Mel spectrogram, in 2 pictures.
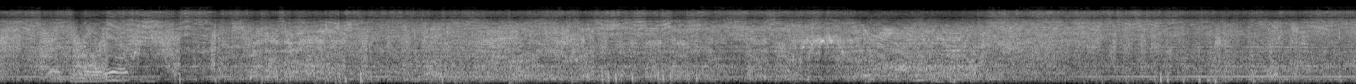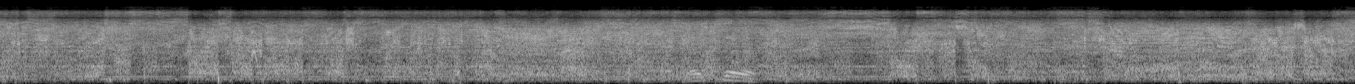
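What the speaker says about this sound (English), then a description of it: "Vacuum that up." A vacuum cleaner roars steadily and loudly inside a car interior for the whole stretch, a broad whooshing drone with no breaks.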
